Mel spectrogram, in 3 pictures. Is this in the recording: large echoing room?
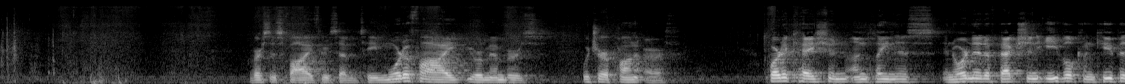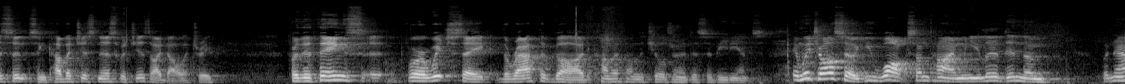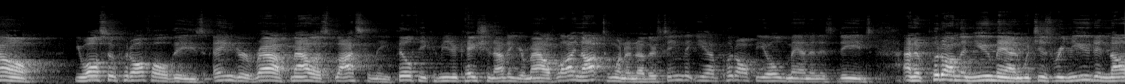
yes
